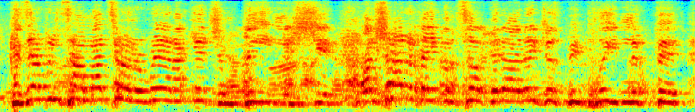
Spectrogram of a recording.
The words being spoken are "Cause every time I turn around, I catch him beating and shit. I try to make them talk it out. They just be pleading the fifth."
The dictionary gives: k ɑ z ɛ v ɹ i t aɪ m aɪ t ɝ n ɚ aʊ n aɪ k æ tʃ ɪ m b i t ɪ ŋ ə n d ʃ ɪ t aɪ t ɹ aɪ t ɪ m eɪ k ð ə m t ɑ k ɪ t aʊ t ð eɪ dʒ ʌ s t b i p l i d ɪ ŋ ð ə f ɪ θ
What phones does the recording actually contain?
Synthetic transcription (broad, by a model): k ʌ z ɛ v ɹ i t aɪ m aɪ t ɝ n ɚ aʊ n aɪ k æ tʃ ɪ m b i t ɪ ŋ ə ʃ ɪ t aɪ t ɹ aɪ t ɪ m eɪ k ð ə m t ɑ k ɪ t aʊ t ð eɪ dʒ ʌ s b i p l i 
